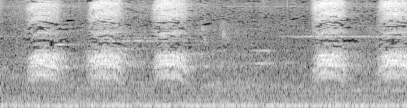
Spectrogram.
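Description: A bird calling outdoors: three short calls in quick succession, then two more after a pause of about a second.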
